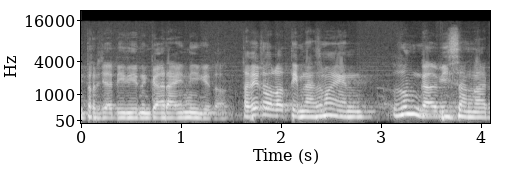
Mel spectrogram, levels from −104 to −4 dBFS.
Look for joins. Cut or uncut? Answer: cut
